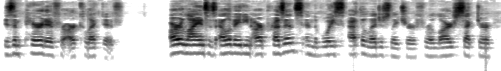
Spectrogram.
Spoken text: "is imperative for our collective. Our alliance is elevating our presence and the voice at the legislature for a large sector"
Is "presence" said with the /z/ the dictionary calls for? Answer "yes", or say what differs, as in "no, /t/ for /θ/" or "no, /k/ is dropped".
yes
